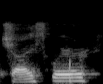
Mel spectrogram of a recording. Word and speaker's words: chi-square: So in case you're wondering if you read the book already, it's not pronounced chi-square or chi-square, it's pronounced chi-square.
